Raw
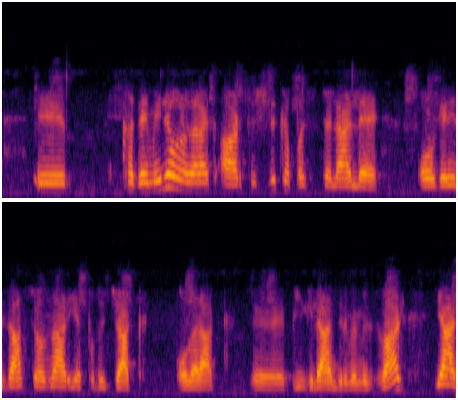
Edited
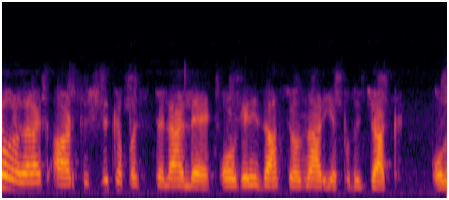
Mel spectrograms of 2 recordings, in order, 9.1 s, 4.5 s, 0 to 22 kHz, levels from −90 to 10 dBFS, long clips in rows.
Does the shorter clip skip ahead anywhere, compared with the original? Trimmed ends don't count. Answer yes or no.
yes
